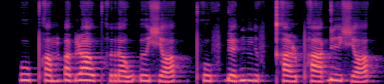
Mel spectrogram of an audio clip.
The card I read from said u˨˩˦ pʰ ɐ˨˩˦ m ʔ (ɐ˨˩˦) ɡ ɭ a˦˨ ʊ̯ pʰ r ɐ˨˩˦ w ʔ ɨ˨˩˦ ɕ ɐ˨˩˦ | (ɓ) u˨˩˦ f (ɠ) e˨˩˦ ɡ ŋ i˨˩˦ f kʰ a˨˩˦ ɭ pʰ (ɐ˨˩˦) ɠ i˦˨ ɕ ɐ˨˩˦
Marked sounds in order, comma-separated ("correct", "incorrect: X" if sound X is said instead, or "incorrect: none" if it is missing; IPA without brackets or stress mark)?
correct, incorrect: pʰ, correct, incorrect: a˨˩˦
